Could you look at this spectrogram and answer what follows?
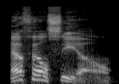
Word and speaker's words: FLCL: two names for it flcl okay maybe it's called flcl but I know it as fully coly flcl pronounced in English as fully coly um yeah so I'm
